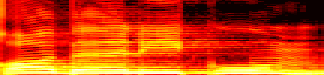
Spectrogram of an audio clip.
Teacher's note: ba yang sukunnya ini sukun asli dan ada di tengah bacaan dibacanya dipantulkan dengan pantulan yang kecil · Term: Qalqalah Sugra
